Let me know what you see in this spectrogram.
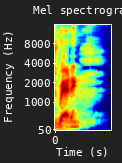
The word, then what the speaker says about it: Reading: It's also spelled Reading, Fox, but that's not how it's pronounced, dude. It's Reading.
